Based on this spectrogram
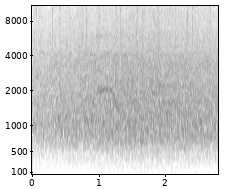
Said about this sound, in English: The roar of the crowd was out of control when Louise rolled into the stadium.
